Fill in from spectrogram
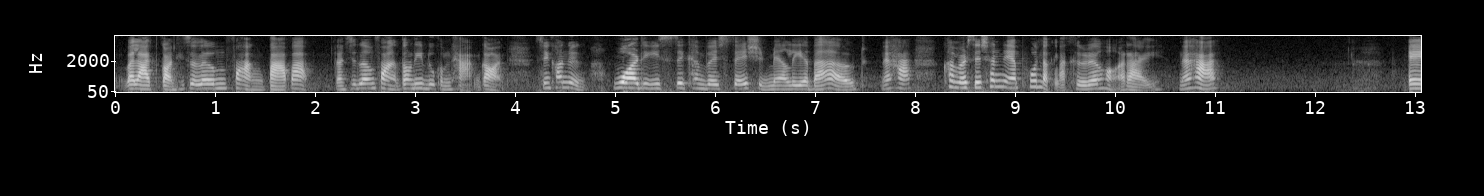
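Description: A woman teaching a test-prep lesson, explaining in Thai and reading English exam lines slowly. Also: medium pitch, a bit bright.

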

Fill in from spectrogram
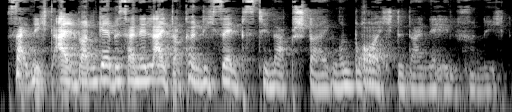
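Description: A woman's voice: on the low side, steady tone, moderate pace, vocal fry, sharp tone. A woman voicing a spiteful old witch who scolds and mocks in a storybook reading. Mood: scolding. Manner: mocking, scolding, calls him "Söhnchen".

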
